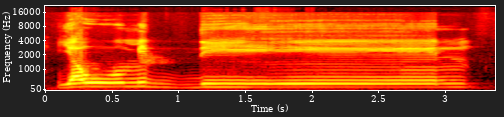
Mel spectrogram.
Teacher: واو ساکن سے پہلے زبر ہے، حروف لین ہے، جلدی کے ساتھ پڑھنا ہے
